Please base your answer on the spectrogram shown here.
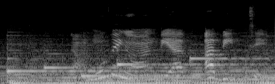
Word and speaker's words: habiter: Now moving on, we have habiter. Habiter means to live. The H in habiter is silent.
